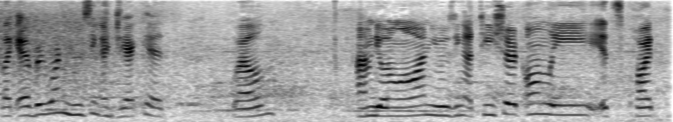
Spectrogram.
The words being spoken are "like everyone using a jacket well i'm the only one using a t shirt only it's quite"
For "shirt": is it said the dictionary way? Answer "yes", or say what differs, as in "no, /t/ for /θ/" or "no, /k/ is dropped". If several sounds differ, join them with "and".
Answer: yes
